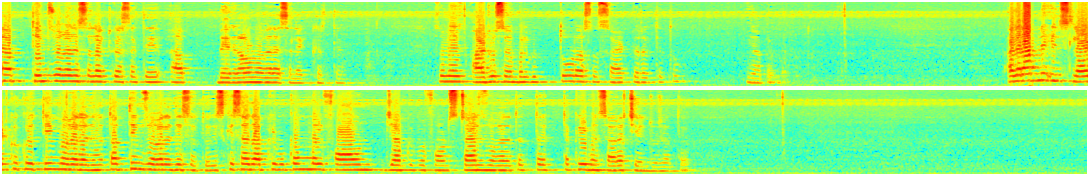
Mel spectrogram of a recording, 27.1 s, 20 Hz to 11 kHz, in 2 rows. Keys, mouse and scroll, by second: 6.0-10.8 drag, 14.6 click, 19.8 click, 23.5 click.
